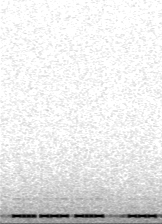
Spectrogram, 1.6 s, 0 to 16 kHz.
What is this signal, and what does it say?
Morse code, heard as a keyed tone, about 50 wpm, 600 Hz. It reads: BOX O
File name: archived / CRSnet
